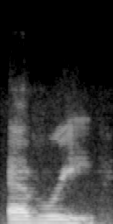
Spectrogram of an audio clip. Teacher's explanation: most people in kansas where we live say every and the e is completely silent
